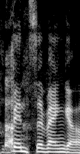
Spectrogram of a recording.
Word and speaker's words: Bencivengo: It's like Bencivengo, right? Oh, yeah, So, that's a good way to tell somebody, yeah, Vincent Van Gogh, just make it rhyme with that.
